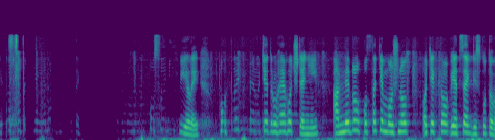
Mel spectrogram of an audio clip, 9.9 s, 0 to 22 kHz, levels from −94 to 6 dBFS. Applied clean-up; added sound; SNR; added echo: neural mask model DeepFilterNet 3.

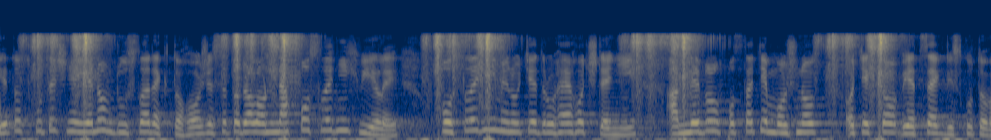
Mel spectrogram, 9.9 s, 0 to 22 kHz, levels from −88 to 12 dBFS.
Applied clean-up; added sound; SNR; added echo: none; Rattle (instrument); -5 dB; none.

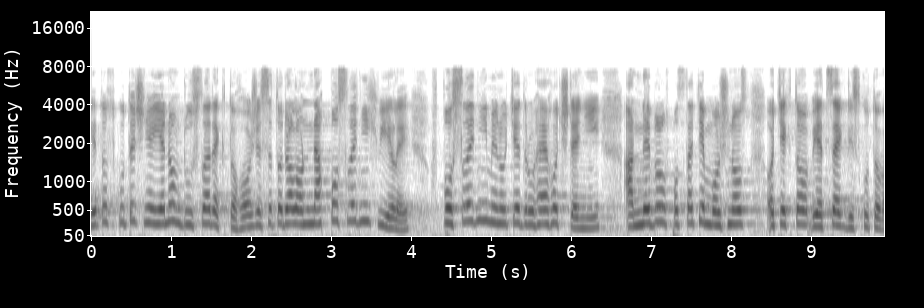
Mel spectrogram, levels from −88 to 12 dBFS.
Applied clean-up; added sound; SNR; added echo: none; none; none; none.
